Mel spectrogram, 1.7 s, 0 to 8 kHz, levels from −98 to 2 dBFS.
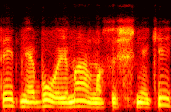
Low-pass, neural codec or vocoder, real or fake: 7.2 kHz; autoencoder, 48 kHz, 128 numbers a frame, DAC-VAE, trained on Japanese speech; fake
